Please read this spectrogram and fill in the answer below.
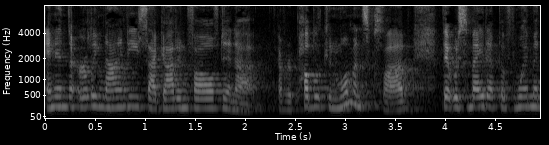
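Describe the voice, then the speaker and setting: A woman's fairly high voice is heard with noticeable background noise around it. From Louisiana. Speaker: political commentator. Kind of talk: casual chat. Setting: backyard guest house.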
